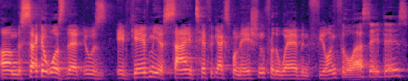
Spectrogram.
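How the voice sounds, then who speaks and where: A very fast pace with hardly any pauses, a bright, sharp tone and vocal fry. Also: man, fairly high pitch for a man. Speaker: law student. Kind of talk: personal testimony on a panel. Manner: halting, many fillers.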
